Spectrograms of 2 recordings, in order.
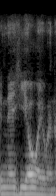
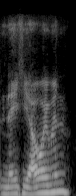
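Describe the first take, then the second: First: Nehiawe win with the middle AW rounded to OH; other regional pronunciation. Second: Nehiawe win with an open AH-W in the middle; own regional pronunciation. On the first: Teacher showing how other places say it, OH in Nehiawe win. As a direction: say Nehiawe win as "nehi-OH-wewin". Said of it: "some places say". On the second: Teacher giving their own regional form, open AW in Nehiawe win. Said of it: "I pronounce it". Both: Shown as a demonstration.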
